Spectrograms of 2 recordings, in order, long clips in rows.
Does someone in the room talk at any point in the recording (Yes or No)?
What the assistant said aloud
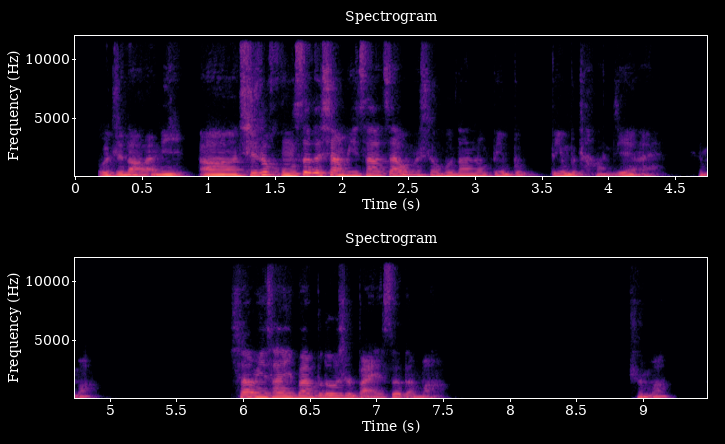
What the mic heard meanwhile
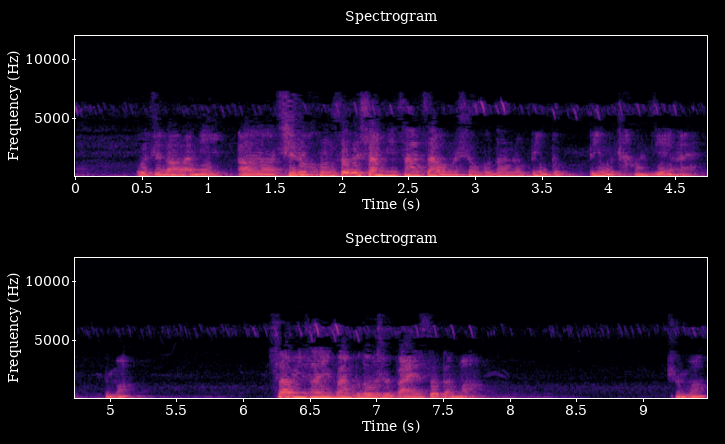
No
